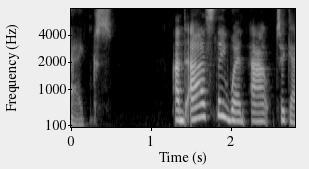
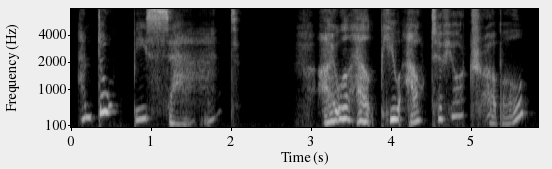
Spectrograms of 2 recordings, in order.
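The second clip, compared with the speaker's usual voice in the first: whispering wolf. Acted. The wolf whispering his plan to the sad dog, conspiratorial. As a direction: lay out the secret plan in a hushed whisper.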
